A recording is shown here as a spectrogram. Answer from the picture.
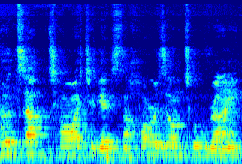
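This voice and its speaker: A high-pitched man with ordinary pitch variation, amid audible room echo and noticeable background noise. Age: 50s. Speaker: father of the bride. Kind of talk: wedding speech. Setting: wedding reception.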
